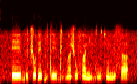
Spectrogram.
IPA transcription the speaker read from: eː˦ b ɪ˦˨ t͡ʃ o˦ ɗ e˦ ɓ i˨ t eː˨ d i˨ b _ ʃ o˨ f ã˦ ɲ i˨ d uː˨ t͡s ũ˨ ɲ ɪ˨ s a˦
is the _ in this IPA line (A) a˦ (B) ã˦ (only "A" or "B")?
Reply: B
